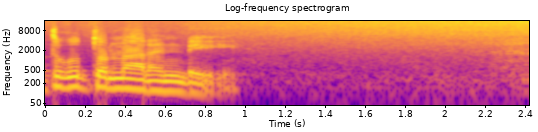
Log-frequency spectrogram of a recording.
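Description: A man preaching in Telugu into a microphone, breaking off about a second in; the rest is a pause filled only by a steady faint hiss.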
